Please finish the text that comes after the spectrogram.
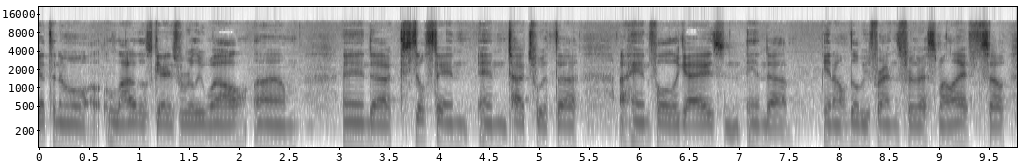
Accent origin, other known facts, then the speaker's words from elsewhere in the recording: Arlington, United States; she's going to find out that I'm a farmer and I'm from Arlington.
